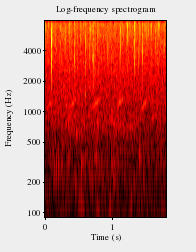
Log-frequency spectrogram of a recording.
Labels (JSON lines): {"label": "biophony", "recorder": "SoundTrap 500"}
